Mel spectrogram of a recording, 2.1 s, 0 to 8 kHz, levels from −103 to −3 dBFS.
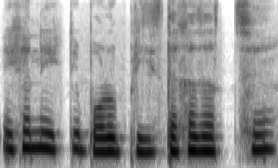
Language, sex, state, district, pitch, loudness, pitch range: Bengali, female, West Bengal, Alipurduar, 220 Hz, -13 LUFS, 210-240 Hz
